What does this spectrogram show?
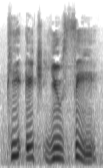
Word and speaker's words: Phuc: So C at the end of Vietnamese words is P.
